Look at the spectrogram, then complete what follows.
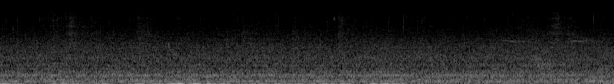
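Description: Battered corn dogs deep-frying in oil on low heat: a steady sizzle with small crackles, over a low steady hum.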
